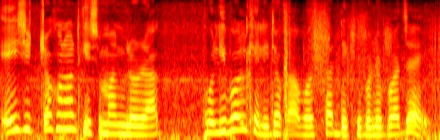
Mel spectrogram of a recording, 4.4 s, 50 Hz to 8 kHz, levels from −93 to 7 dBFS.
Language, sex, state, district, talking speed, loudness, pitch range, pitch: Assamese, female, Assam, Sonitpur, 150 wpm, -13 LUFS, 180-255 Hz, 200 Hz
